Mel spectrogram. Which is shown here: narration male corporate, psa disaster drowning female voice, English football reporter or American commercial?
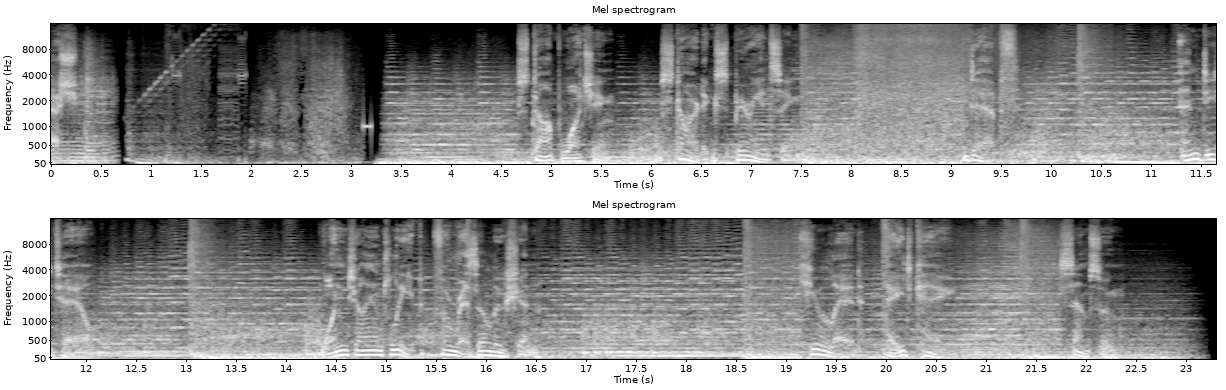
American commercial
